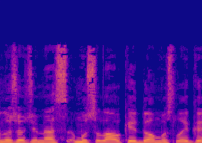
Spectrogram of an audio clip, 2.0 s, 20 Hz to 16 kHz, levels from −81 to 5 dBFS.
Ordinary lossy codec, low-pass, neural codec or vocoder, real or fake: MP3, 48 kbps; 14.4 kHz; none; real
